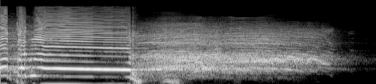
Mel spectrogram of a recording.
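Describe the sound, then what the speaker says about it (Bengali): At a Bengali Islamic sermon, one loud, clear voice calls out briefly, and then a big crowd roars back the takbir, Allahu Akbar, in a sustained shout that fades after about three seconds. "এই জন্য তাকবীরটা দেওয়ালাম জোরে"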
